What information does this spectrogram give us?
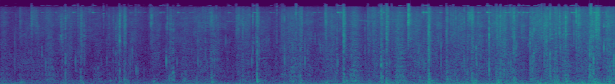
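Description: Horse hooves clip-clop in a steady stream of many rhythmic hoofbeats, faint at first and growing slightly louder, over a low hum.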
